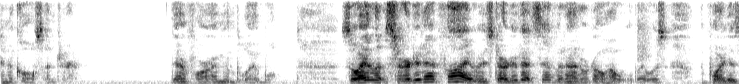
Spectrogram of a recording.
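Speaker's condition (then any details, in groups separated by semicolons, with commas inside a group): Cerebral palsy; articulate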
